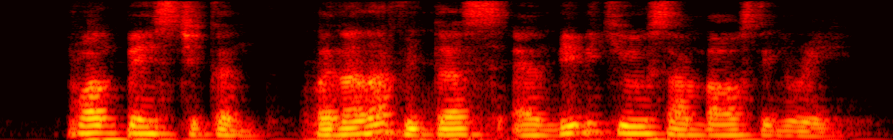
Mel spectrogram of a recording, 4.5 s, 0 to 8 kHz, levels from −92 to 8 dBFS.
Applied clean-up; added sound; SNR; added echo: neural separator model SepFormer DNS4.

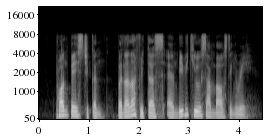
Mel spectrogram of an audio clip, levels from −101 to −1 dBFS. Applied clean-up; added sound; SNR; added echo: none; none; none; none.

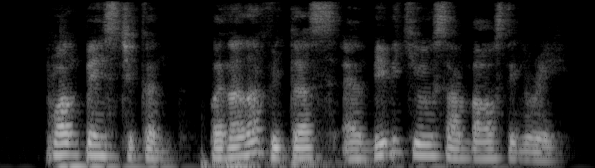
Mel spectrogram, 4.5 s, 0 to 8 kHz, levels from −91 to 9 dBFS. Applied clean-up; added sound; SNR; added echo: neural mask model DeepFilterNet 3.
